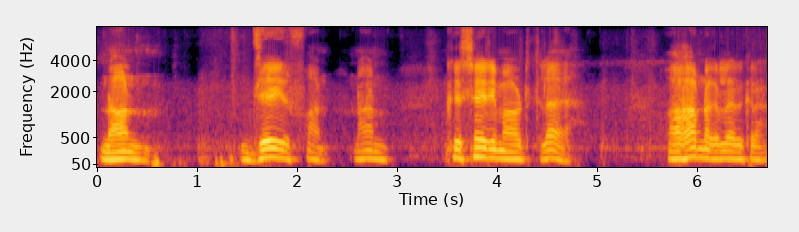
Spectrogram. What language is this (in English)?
Tamil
